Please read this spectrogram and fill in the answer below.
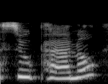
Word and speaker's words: supernal: Father supernal to rhyme with eternal.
